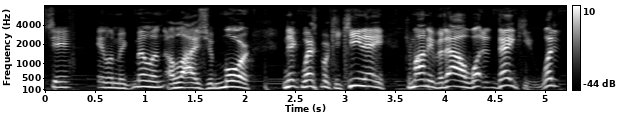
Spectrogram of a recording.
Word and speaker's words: Westbrook-Ikhine: So go with Nick Westbrook-Ikhine.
